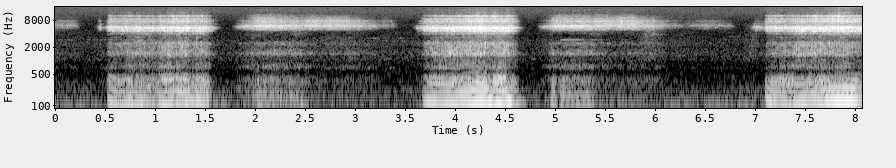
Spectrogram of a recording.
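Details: A person snoring, with loud, rattling snores on each in-breath at about 17 a minute and quieter breathing out between: ordinary snoring.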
